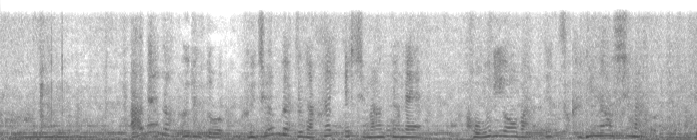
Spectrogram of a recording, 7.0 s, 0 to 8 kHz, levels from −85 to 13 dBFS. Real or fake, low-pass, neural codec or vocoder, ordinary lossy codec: fake; 7.2 kHz; codec, 16 kHz, 4 kbps, FreqCodec, smaller model; none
